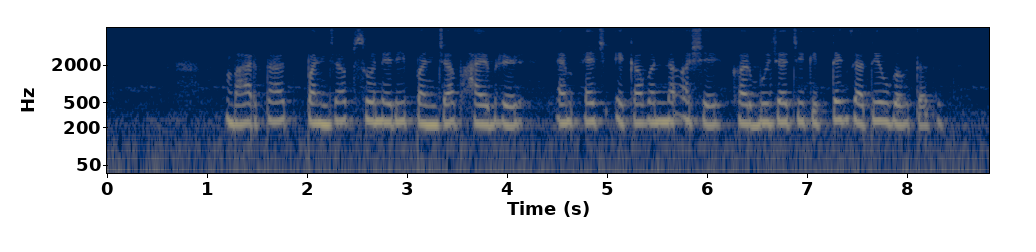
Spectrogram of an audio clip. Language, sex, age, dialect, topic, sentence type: Marathi, female, 18-24, Southern Konkan, agriculture, statement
